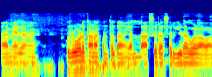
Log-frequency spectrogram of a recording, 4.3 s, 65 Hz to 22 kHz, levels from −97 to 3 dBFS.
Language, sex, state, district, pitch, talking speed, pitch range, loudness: Kannada, male, Karnataka, Raichur, 95 Hz, 110 wpm, 95-105 Hz, -18 LUFS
